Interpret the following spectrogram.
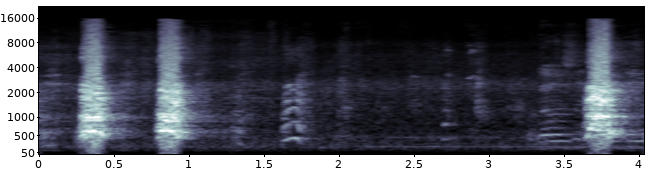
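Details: Labrador Retriever barking: two sharp, loud barks half a second apart, a pause of nearly three seconds with a faint whine, then a third bark. People talk in Filipino in the background.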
